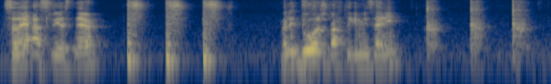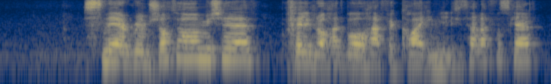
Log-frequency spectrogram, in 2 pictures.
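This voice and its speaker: A young man with an Iranian Persian accent, explaining beatbox basics in a relaxed spoken tutorial. His voice sits a little high for a man, and he often stops to search for words with frequent fillers. The talk is unhurried and stays step by step. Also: noisy background. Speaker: beatbox teacher.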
